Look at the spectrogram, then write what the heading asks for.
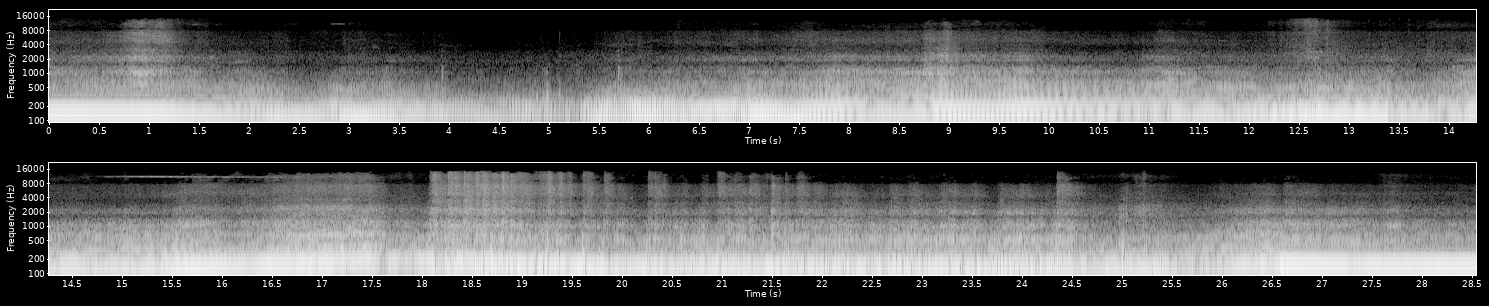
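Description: Renault Mégane GT's engine and exhaust, fitted with a silencer, heard from inside the cabin while driving through town. The engine note sinks as the car slows early on, then climbs with acceleration several times, with a gear change partway through where the pitch drops sharply.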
